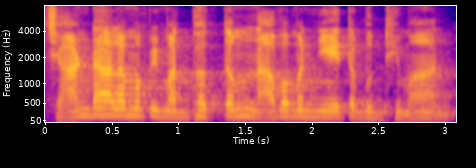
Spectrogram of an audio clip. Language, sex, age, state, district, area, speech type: Sanskrit, male, 60+, Telangana, Peddapalli, urban, spontaneous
